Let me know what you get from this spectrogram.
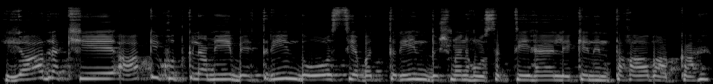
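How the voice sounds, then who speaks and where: A woman's voice: on the high side, fairly even intonation, a little slow, few pauses. A woman instructor giving a course lecture, partly reading from notes and partly explaining, in formal, instructive wording.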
